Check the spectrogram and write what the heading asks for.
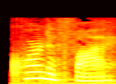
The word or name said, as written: cornify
